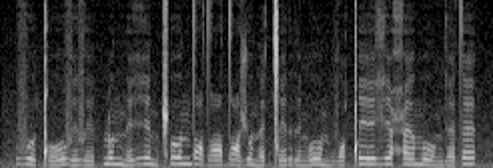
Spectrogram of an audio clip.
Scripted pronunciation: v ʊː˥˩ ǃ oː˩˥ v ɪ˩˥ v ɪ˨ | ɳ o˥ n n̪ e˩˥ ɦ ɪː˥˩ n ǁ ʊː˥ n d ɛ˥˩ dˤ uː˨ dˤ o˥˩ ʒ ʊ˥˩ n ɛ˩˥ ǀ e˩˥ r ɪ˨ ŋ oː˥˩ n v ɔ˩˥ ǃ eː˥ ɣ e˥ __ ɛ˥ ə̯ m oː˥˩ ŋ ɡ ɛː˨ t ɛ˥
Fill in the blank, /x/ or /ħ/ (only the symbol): ħ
